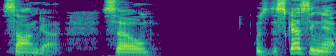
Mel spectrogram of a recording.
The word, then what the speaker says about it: sangha: word spelled out so so that's how it's pronounced sangha so i was discussing that with them they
